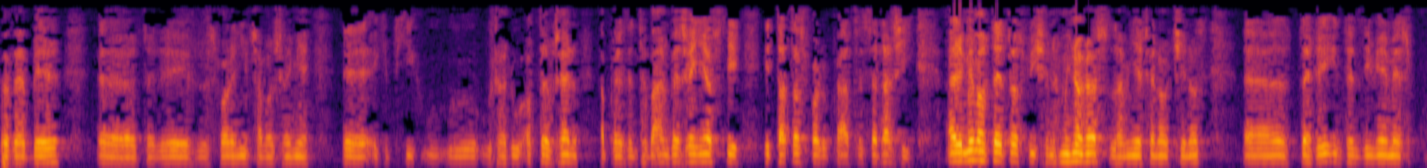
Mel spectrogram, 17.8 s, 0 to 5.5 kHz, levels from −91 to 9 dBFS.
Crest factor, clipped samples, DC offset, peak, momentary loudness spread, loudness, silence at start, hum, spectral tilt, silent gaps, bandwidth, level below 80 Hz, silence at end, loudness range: 18 dB; under 0.1%; under 0.1%; 0 dBFS; 16 LU; -18 LUFS; 0 s; none; -8.5 dB/octave; none; 5.4 kHz; -54 dBFS; 0.2 s; 9 LU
